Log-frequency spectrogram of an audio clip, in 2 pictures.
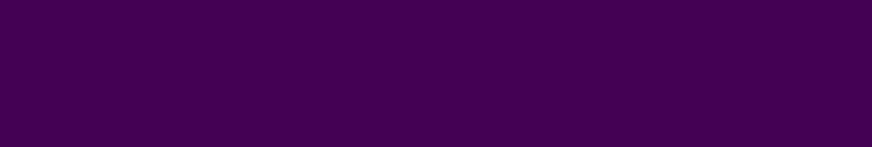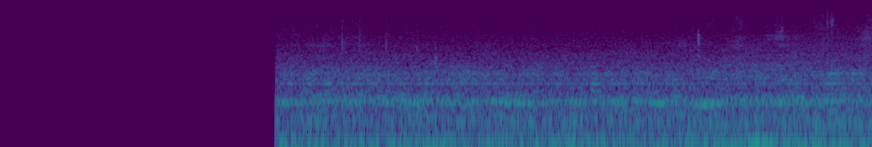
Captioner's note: silence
